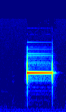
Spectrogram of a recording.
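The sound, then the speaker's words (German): A single steady electronic tone sounds for about half a second, clear, with a soft click at its start and end, then silence, as a Bluetooth hands-free phone device is switched on. “Ich will es mal einschalten, hören Sie mal. Strom ein.”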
